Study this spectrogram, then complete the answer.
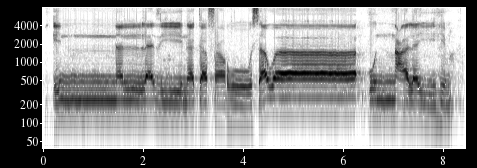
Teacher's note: Kafaru rendah. Sawaun alaihim ini adalah penegasan. Kalau penegasan berarti dibaca dibaca tinggi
